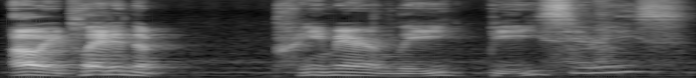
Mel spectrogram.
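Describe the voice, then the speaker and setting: Hosting a Football Manager league on stream, this man reacts out loud, mutters to himself, and chats informally with his audience. His medium-pitched, slightly bright voice moves a little slowly and swings hugely in pitch, heard in an echoey, roomy recording.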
